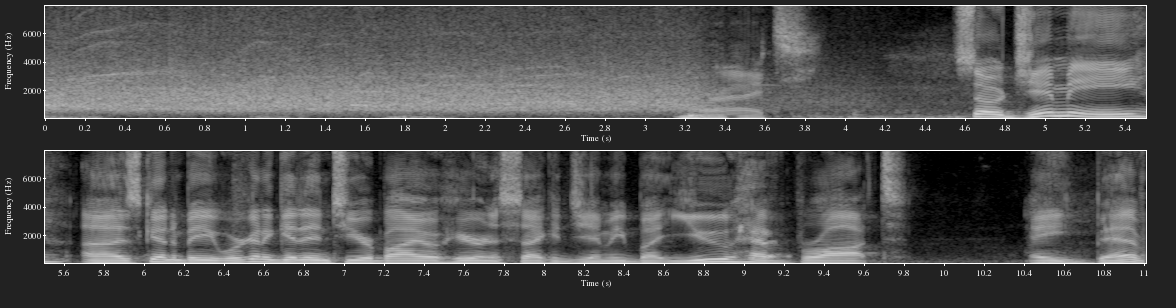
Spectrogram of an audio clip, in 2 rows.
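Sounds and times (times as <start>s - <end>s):
audience applause: 0.0s - 4.2s
speech: 3.2s - 11.0s.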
